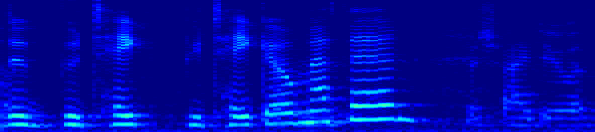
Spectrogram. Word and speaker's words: Buteyko: Buteyko is how I pronounce it. Okay, and I've definitely told people about that. So you've done that with your patients. And just so people listeners, it's Buyteko if you want to look that breathing technique up.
